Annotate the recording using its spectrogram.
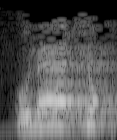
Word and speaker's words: أولئك: الواو عليها الدوران خمسة مدورة. كل ما تلاقي حرف عليه دوران ما تنطقوش، يلغى في النطق، يكتب ولا ينطق. وبيسمها حروف علة. كم حرف من حروف العلة دول في القرآن؟ ثلاثة، الواو والياء والألف. فإذا لقيت حرف عليه خمسة تلغيه من النطق. أولئك اشبك الهمزة مع اللام على طول.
